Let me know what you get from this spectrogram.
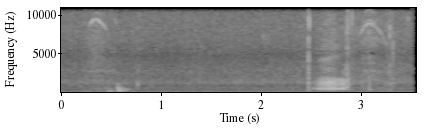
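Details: A two-month-old Maine Coon kitten, one of a brother-and-sister pair born March 22, gives a short, muffled meow in a quiet room.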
